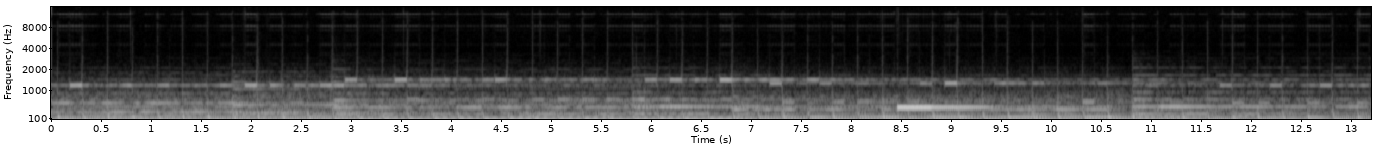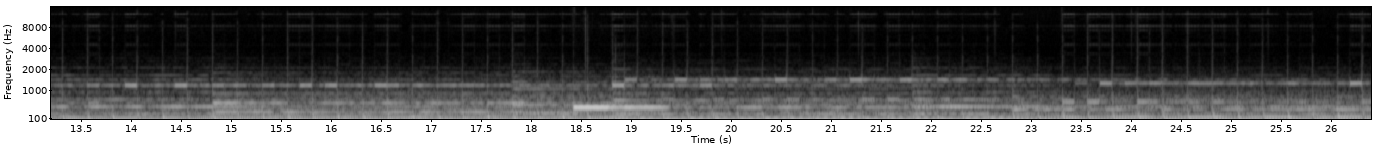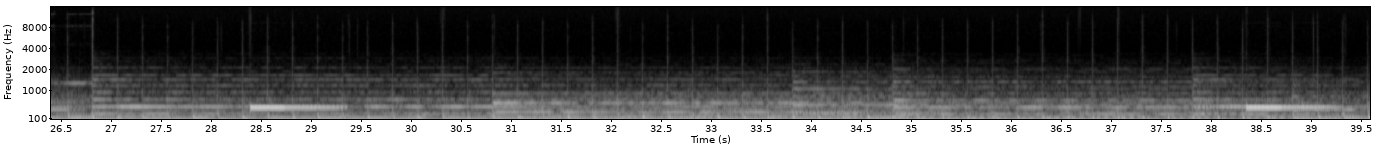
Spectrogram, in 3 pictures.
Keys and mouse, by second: 0.4 right click, 1.3 click, 1.6 a, 1.8-4.0 drag, 4.0 middle click, 4.4-5.7 middle drag, 6.1-7.1 drag, 7.1 middle click, 7.4-8.5 right drag, 9.4-10.5 drag, 10.6-11.8 drag, 11.9 middle click, 12.1 a, 12.4 click, 13.6-15.1 right drag, 14.9 f, 15.1 a, 15.3 middle click, 15.7 click, 17.7 click, 18.2-19.8 right drag, 19.9 click, 20.3 middle click, 21.0-22.5 drag, 22.5 middle click, 23.2 shift+q, 23.6 a, 24.6 Tab, 28.8 KP_3, 29.3 z, 31.2 z, 31.9 z, 36.6 z, 37.2-39.5 drag.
